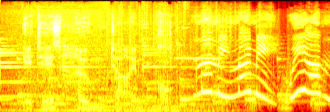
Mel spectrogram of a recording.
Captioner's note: snorts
